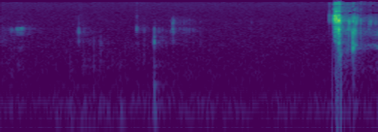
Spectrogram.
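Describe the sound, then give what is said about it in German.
Keyboard typing: a few soft, scattered key clicks, then a brief louder burst of clattering keystrokes near the end. No one speaks. “Und wie sehr das vorbei ist, das spüre ich so hier beim Tippen.”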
